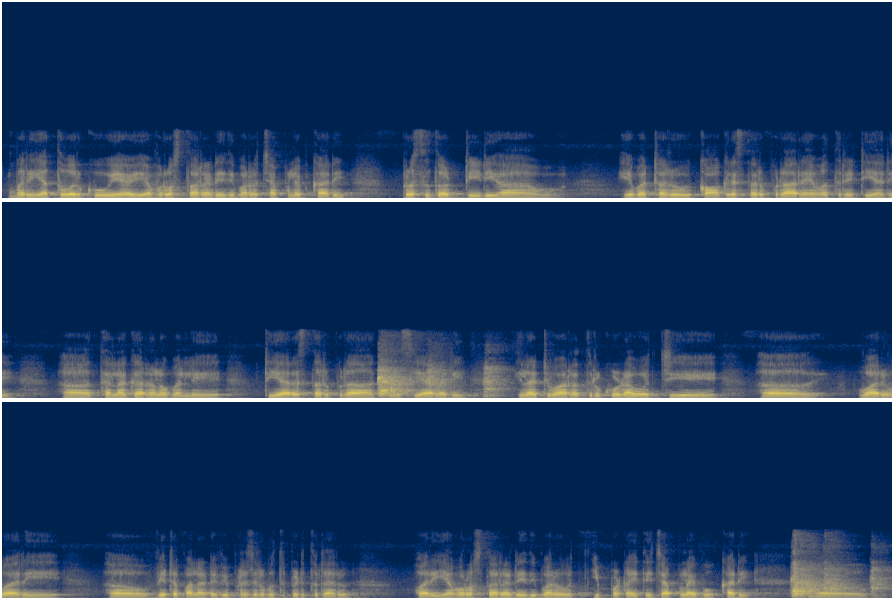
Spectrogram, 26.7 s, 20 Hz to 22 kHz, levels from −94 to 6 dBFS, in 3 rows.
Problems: background sounds at intervals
